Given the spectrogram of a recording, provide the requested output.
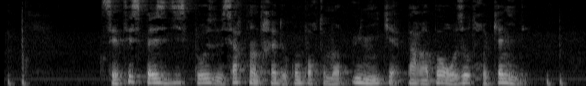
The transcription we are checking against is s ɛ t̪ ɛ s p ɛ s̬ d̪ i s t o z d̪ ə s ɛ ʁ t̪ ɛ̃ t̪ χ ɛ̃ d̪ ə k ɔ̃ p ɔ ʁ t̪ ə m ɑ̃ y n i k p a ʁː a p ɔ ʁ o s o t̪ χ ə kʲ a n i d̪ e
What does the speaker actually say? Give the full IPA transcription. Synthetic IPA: s ɛ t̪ ɛ s p ɛ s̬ d̪ i s p o z d̪ ə s ɛ ʁ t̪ ɛ̃ t̪ χ ɛ d̪ ə k ɔ̃ p ɔ ʁ t̪ ə m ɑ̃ y n i k p a ʁː a p ɔ ʁ o z o t̪ χ ə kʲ a n i d̪ e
